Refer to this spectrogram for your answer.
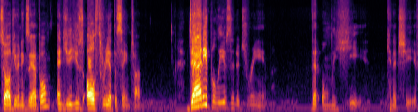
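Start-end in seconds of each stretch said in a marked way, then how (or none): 3.8-8.4 slow roller-coaster intonation, rising and falling. Giving an audience an example of vocal variety: pitch swinging high and low. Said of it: "notice I'm going high, low, high, low, high, low".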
